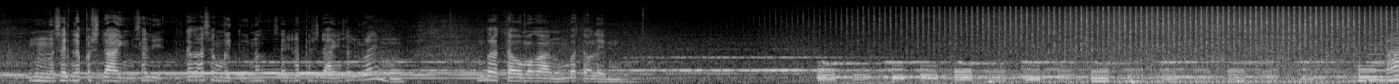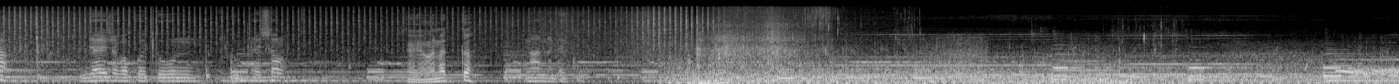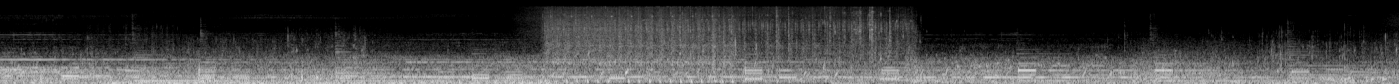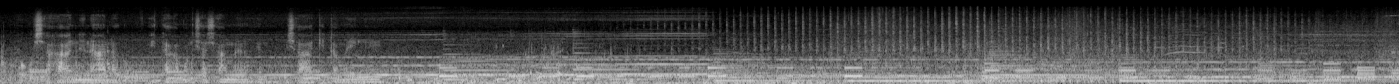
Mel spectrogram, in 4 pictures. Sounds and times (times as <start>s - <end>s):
Music: 0.0s - 55.9s.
